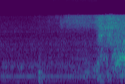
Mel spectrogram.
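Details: The speaker's own mechanical ventilator, heard during podcast speech, cycling through a breath.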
